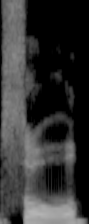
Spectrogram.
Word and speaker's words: Sol: Sol is how you say your name. So Soul sorry. like the sun.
